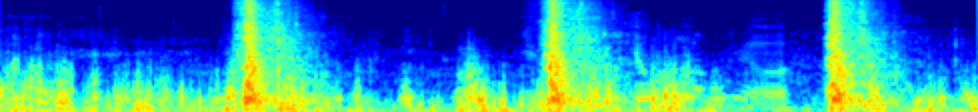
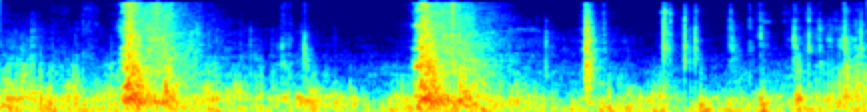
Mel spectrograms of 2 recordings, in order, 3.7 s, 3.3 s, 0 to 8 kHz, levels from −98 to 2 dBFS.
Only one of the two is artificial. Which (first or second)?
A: second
